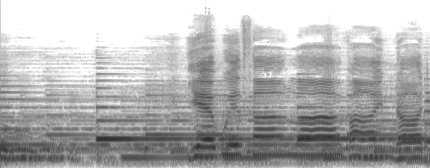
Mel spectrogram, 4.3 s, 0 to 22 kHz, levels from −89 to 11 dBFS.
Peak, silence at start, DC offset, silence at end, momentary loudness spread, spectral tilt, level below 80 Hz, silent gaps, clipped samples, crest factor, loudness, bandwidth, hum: 0 dBFS; 0 s; under 0.1%; 0 s; 9 LU; -6 dB/octave; -56 dBFS; none; under 0.1%; 14 dB; -14 LUFS; 13 kHz; none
